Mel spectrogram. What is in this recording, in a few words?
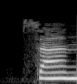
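"san" Mandarin Chinese, first tone, pinyin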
